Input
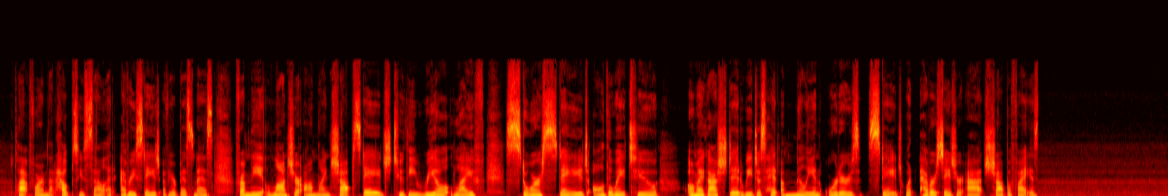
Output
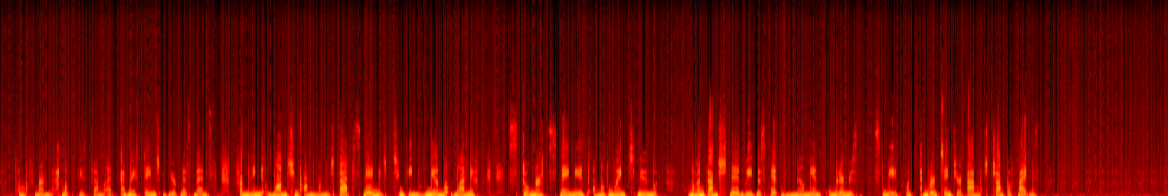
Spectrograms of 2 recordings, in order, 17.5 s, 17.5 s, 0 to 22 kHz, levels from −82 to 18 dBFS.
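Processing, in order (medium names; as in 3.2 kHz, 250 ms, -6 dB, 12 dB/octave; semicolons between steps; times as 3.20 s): LFO low-pass square 5.1 Hz 260–2900 Hz; crackle 340 per s -30 dBFS; Chebyshev shaper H 5 -21 dB, 6 -16 dB, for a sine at -3.5 dBFS; trim -6.5 dB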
